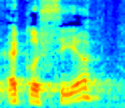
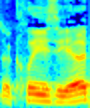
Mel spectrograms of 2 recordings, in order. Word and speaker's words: ekklesia: The Greek word in Scripture that's translated church in the Bible is ekklesia. Sometimes that's pronounced ecclesia, depending on your pronunciation of it. But ekklesia, and it essentially means called out ones.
